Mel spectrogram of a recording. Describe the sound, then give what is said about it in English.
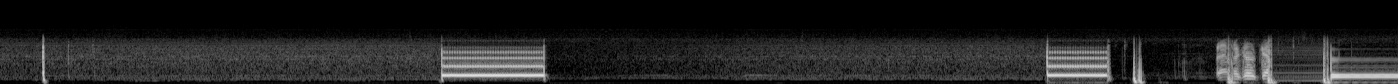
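Over a faint line hiss, the ringback tone of a normal call to a ringing number at the independent telephone exchange in Bayboro, an office with St. Thomas type ring, sounds as a buzzy one-second burst, then again about six seconds later, followed by clicks and a brief jumble of tones as the line answers. “Here's what it sounds like when you call a ringing number in Bayboro the normal way.”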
